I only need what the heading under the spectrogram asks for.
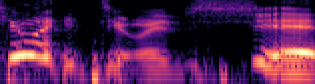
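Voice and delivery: play-acted, very high, shrill, loud, laughing, jeering voice. After packing a bag at fourteen, quoting mom: imitating mom mocking and laughing. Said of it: "she starts pointing and laughing at me".

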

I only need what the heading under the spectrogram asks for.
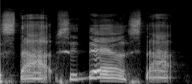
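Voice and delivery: mock strained, very high, drawn-out raspy cry. Retelling the moment he jumped around, re-creating screaming at him to stop. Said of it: "I'm screaming at him".

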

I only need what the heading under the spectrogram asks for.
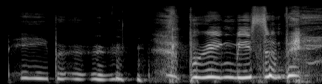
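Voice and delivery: high, eerie, spooky ghost voice. Telling of knocking on a closed bathroom door and a ghost answering, ghostly voice. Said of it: "a ghostly voice says".

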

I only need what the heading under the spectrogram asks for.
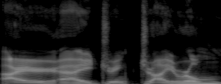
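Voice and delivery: put-on pirate character voice. Asked to say it again, repeating the line, pirate voice. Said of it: "Say it again".

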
